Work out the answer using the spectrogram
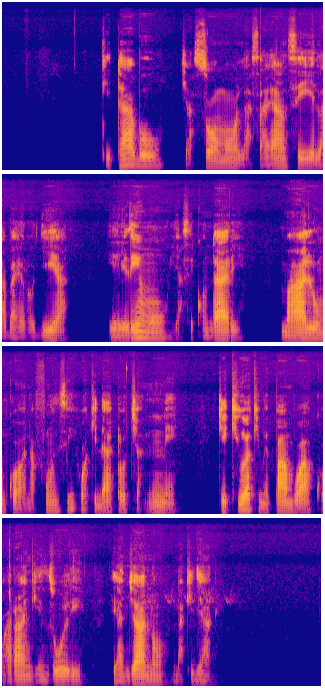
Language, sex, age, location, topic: Swahili, female, 25-35, Dar es Salaam, education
